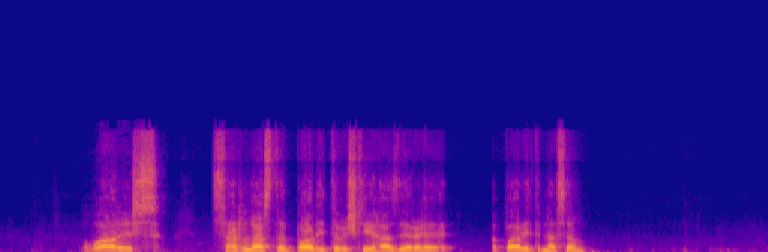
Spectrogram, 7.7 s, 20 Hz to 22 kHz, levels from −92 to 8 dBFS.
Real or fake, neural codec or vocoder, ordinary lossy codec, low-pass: fake; codec, 16 kHz in and 24 kHz out, 0.6 kbps, FocalCodec, streaming, 4096 codes; Opus, 32 kbps; 10.8 kHz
